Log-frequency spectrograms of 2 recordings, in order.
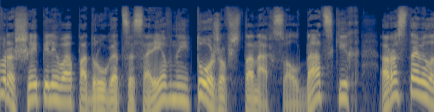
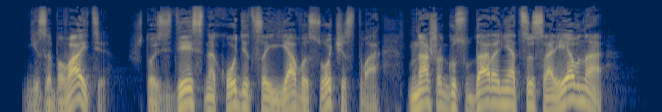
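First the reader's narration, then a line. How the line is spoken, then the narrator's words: Snorting. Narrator (Russian): Елизавета фыркнула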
